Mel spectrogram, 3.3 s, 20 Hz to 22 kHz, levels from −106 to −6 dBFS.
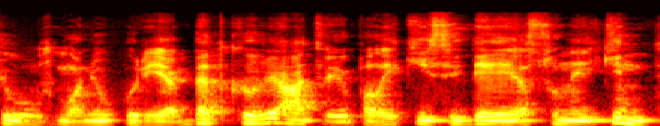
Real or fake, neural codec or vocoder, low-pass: fake; codec, 44.1 kHz, 7.8 kbps, Pupu-Codec; 14.4 kHz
